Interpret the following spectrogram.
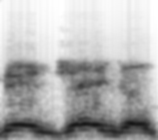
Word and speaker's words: Django: Then Django come out. That's it. Oh, I'm gonna call it like the white man said. The Django. Bam. The D is silent, but hillbilly.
